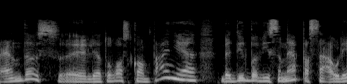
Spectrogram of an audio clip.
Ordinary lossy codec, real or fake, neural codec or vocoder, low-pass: MP3, 32 kbps; real; none; 10.8 kHz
